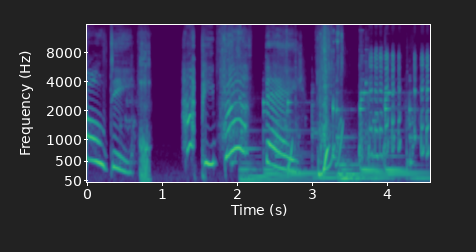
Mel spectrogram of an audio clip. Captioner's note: snorting; Goldie giggling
